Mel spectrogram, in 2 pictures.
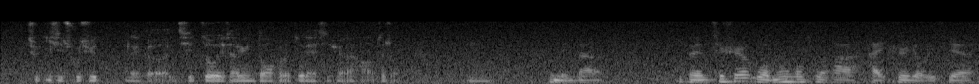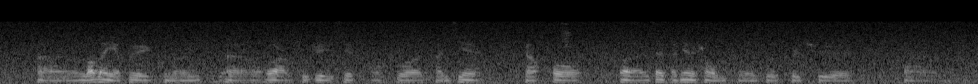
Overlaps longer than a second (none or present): none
